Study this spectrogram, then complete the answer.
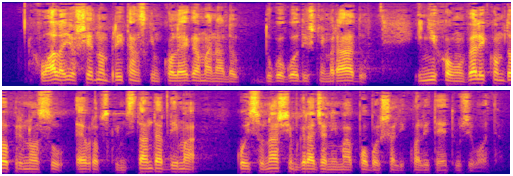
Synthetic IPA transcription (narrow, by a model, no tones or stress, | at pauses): xʋaːlajo̞ʃje̞d̪no̞mbɾit̪anskimko̞le̞ːɡamana | d̪uɡo̞ɡo̞d̪iʃɲe̞mɾaːd̪uiɲixo̞ʋo̞mʋe̞liko̞md̪o̞pɾino̞sue̞vɾo̞pskimst̪and̪aɾd̪ima̰ | ko̞jisunaʃimɡɾad͡ʑanimapo̞bo̞ʎʃalikʋalit̪e̞ːt̪uʒiʋo̞̰t̪ḁ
